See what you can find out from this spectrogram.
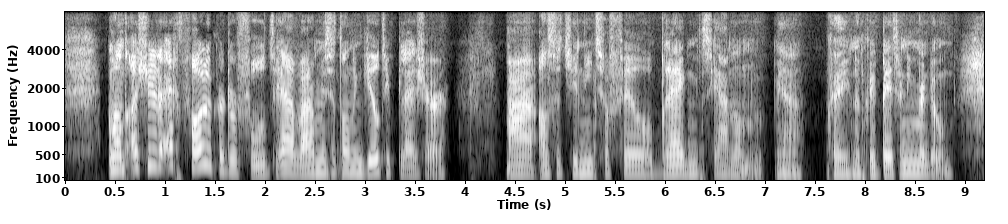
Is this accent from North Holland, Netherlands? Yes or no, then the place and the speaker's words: yes; Hilversum, North Holland, Netherlands; also born or lived in Amsterdam; Dat het eerste van mijn jeugd woonden we in Amsterdam. En begaven we ons ook in een veel gemêleerder gezelschap dan nadat we naar Hilversum verhuisden.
